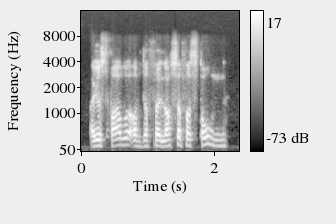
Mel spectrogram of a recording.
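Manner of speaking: clumsy fake German accent. Playing a character right after admitting he can't do the accent, bad German accent. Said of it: "I can't do a German accent".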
